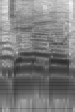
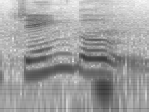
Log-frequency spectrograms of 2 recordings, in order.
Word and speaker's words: Django: Django, what's the title? – Django Jane. – Yeah. – D-G-A-N-G-O. – The D is silent.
